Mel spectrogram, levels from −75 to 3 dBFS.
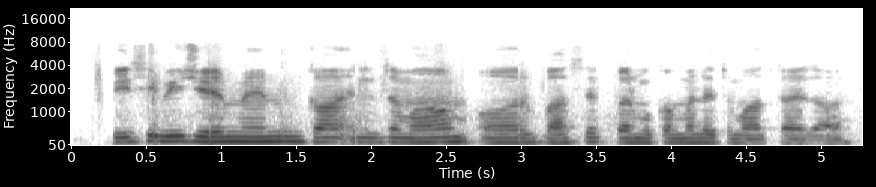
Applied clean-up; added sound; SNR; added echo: neural separator model SepFormer DNS4.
